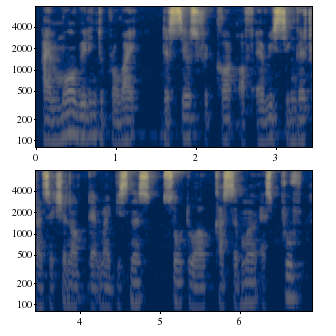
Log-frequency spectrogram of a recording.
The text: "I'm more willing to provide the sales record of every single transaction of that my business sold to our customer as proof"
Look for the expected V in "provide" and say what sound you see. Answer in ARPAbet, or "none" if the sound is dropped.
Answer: V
